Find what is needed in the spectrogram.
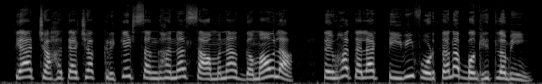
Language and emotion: Marathi, angry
